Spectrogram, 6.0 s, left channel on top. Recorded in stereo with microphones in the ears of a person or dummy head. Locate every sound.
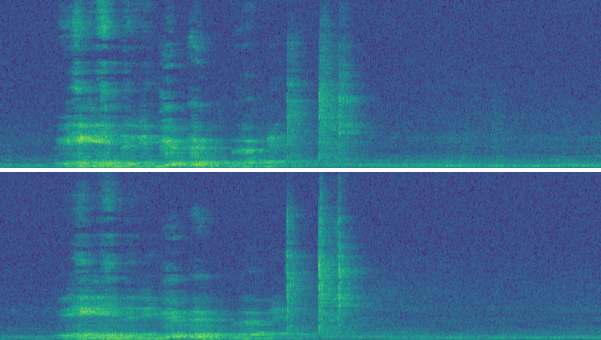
0.5 s laughter: 45° left (ahead or behind), 3.5 m; by 2.9 s 50° left (ahead or behind), 5 m
2.9 s a camera shutter: 75° right (ahead or behind), 1.6 m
